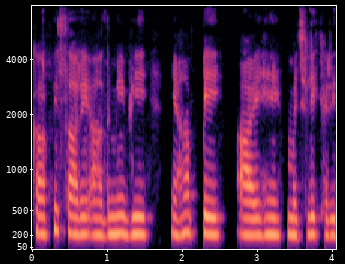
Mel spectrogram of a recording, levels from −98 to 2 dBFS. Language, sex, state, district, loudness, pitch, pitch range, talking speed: Hindi, female, Bihar, Supaul, -22 LUFS, 210 Hz, 205-215 Hz, 160 wpm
